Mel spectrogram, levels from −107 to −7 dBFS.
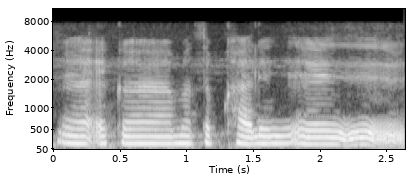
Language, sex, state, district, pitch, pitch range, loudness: Hindi, female, Bihar, Patna, 165 Hz, 160-175 Hz, -15 LUFS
